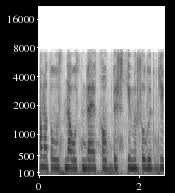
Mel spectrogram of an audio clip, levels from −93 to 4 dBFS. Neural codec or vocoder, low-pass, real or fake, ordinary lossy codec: codec, 16 kHz, 2 kbps, FunCodec, trained on LibriTTS, 25 frames a second; 7.2 kHz; fake; none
